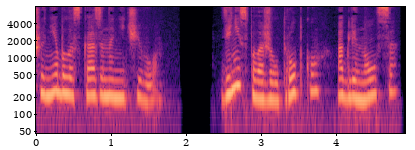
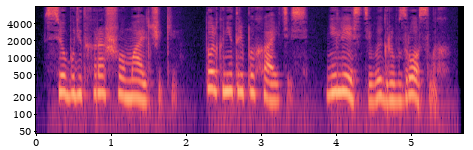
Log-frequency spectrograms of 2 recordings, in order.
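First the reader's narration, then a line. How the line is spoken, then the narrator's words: Lady, unexpectedly very soft. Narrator (Russian): дама неожиданно сказала очень мягко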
